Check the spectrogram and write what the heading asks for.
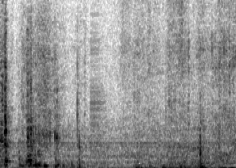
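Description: Faint handling at a drawing desk: a sharp click right at the start, then light ticks and rustles as a pen and a small card are picked up.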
